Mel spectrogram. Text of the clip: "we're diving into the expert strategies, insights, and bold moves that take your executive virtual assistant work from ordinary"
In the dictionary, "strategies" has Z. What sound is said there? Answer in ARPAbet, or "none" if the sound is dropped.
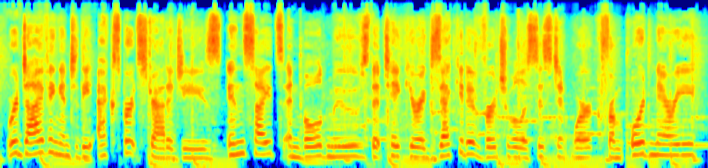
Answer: Z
